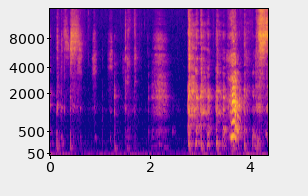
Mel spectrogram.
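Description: A man laughing hard with coughs: soft breathy bursts at first, then loud coughing laughter near the end.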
